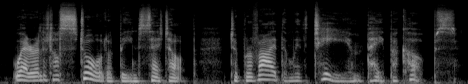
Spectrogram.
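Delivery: ordinary delivery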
